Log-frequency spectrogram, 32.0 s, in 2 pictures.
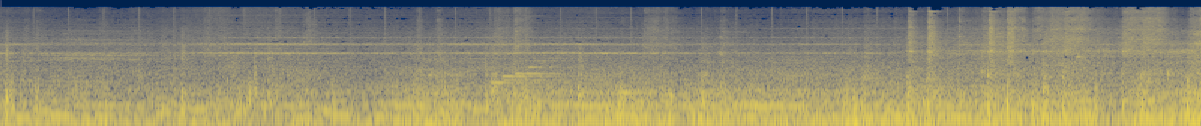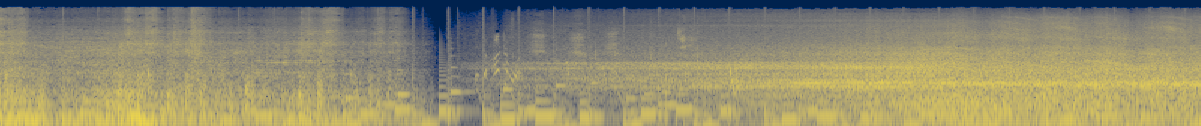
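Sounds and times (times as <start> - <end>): high whine: 0.0 - 13.1, 22.2 - 32.0
train wheels rumbling on rail: 0.0 - 21.7, 23.0 - 32.0.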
